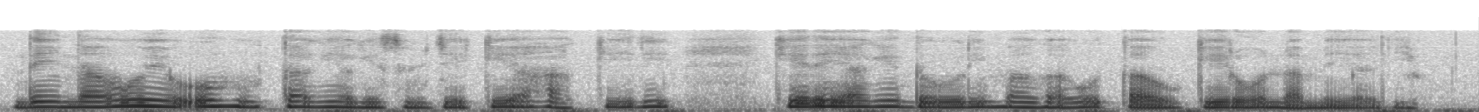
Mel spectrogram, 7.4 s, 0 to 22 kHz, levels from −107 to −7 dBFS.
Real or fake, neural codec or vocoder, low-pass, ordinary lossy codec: real; none; 7.2 kHz; AAC, 48 kbps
